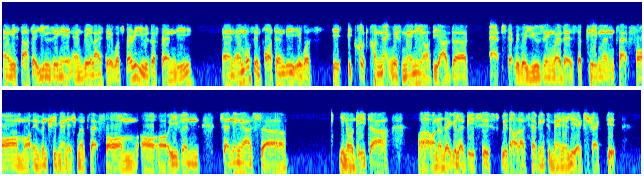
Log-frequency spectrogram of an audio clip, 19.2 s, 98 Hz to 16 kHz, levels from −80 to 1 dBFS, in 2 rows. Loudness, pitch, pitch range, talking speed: -19 LUFS, 90 Hz, 80-95 Hz, 195 wpm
